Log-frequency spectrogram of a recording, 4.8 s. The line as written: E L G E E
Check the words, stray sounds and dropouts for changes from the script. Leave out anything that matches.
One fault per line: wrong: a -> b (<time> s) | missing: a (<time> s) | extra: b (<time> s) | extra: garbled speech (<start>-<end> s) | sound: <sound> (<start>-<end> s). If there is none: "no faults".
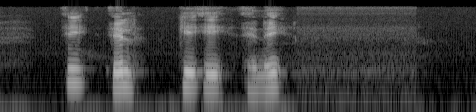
extra: N (2.5 s)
